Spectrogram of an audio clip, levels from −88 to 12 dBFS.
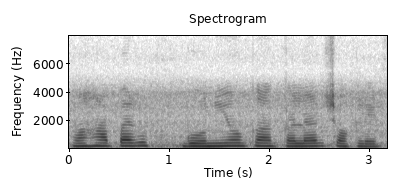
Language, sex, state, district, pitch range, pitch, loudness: Hindi, female, Maharashtra, Mumbai Suburban, 190-210 Hz, 195 Hz, -14 LUFS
